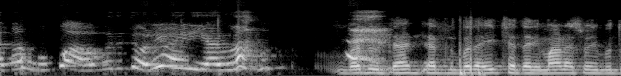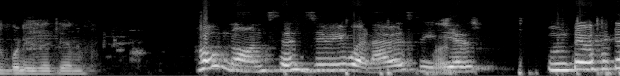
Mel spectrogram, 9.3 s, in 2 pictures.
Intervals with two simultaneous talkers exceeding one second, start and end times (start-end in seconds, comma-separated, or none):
none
